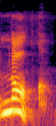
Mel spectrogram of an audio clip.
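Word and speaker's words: knock: परंतु अगर के बाद इमीडिएटली एन आता हो तो के साइलेंट बन जाता है। अजीब बात है ना दोस्तों, के अपनी आवाज़ ही खो बैठता है। इसका उदाहरण है नी, नाइफ, नो और नॉक।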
